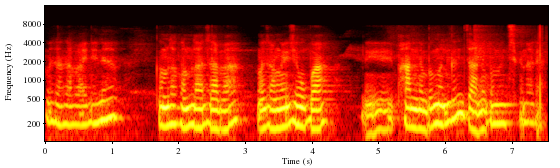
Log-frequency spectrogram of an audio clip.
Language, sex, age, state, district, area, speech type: Bodo, female, 45-60, Assam, Chirang, rural, spontaneous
